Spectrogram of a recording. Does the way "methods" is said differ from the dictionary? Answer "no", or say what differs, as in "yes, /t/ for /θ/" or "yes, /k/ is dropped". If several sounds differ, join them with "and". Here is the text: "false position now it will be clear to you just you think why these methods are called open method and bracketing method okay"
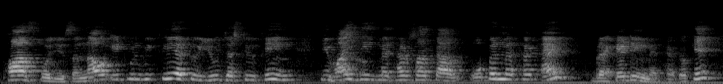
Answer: yes, /t/ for /θ/ and /s/ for /z/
